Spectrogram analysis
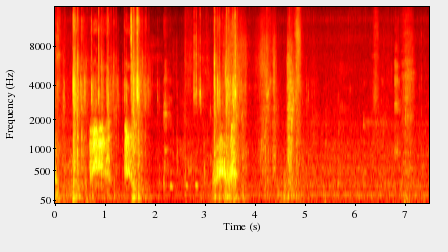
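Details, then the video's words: Chihuahua named Molly meeting a tegu lizard, giving several sharp barks in short bursts near the start and middle, with a woman laughing and talking between them. "tegu/chihuahua interaction!"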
